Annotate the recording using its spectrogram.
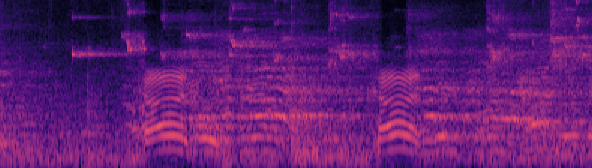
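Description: Basketball shoes squeak on a hardwood court.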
